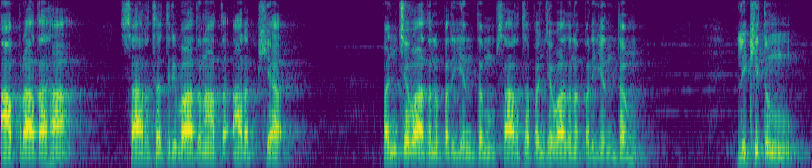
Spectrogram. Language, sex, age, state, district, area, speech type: Sanskrit, male, 60+, Telangana, Jagtial, urban, spontaneous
